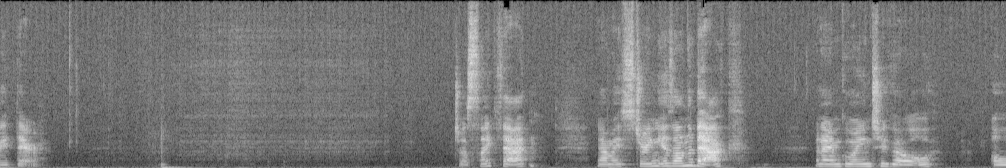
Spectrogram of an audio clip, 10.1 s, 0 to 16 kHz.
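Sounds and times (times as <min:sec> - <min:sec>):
short thump: 0:01.6 - 0:02.0.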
